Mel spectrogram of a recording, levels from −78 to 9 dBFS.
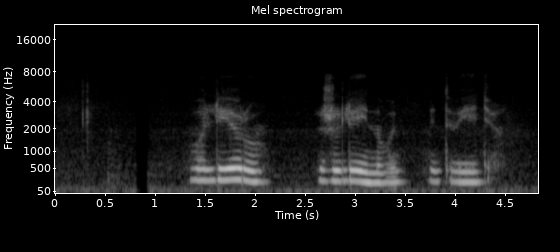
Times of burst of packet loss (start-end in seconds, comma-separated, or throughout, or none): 0.80-0.93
